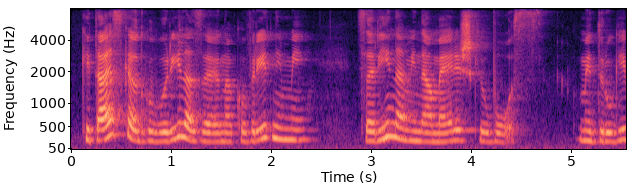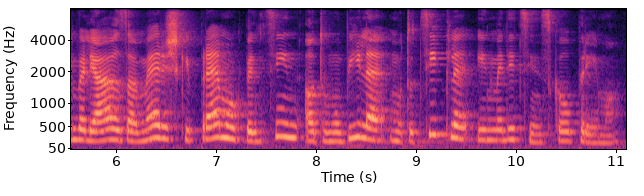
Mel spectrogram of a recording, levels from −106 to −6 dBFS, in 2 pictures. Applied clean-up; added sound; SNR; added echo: none; none; none; none.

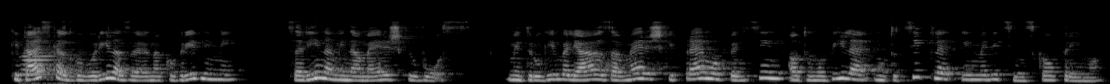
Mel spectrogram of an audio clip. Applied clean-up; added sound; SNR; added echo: classical method WPE with log-MMSE.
